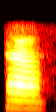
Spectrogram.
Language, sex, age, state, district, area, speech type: Odia, female, 45-60, Odisha, Kendujhar, urban, conversation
